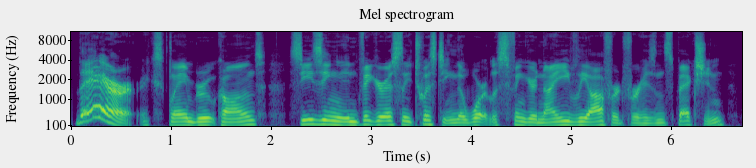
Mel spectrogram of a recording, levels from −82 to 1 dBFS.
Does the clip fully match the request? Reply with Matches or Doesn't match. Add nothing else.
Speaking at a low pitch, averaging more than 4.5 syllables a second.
Matches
